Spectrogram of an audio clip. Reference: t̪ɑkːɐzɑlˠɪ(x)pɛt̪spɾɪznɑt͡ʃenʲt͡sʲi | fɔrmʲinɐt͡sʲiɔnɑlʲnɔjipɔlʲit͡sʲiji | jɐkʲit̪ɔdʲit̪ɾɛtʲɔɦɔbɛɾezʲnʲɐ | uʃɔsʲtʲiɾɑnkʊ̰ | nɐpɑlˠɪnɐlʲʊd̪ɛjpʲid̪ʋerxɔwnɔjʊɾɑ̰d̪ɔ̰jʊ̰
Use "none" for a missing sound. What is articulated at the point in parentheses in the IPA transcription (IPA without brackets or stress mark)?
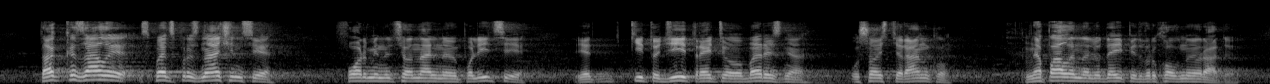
s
